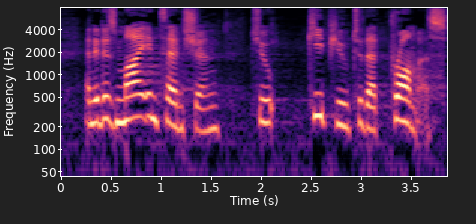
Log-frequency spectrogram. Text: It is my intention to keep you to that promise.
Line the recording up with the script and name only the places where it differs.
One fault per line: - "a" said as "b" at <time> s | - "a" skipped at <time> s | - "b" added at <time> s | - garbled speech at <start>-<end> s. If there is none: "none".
none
